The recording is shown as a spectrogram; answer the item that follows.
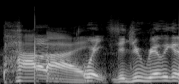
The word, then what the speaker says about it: Popeyes: Popeyes. You put the wrong emphasis on the wrong syllable there. Popeyes.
